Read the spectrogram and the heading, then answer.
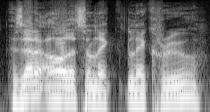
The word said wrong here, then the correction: LaCroix: How do you say that? Le Creux? LaCroix. That's right.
